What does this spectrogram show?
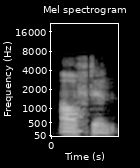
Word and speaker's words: often: to know listen fasten often or often some native speakers prefer to say often okay but it's okay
